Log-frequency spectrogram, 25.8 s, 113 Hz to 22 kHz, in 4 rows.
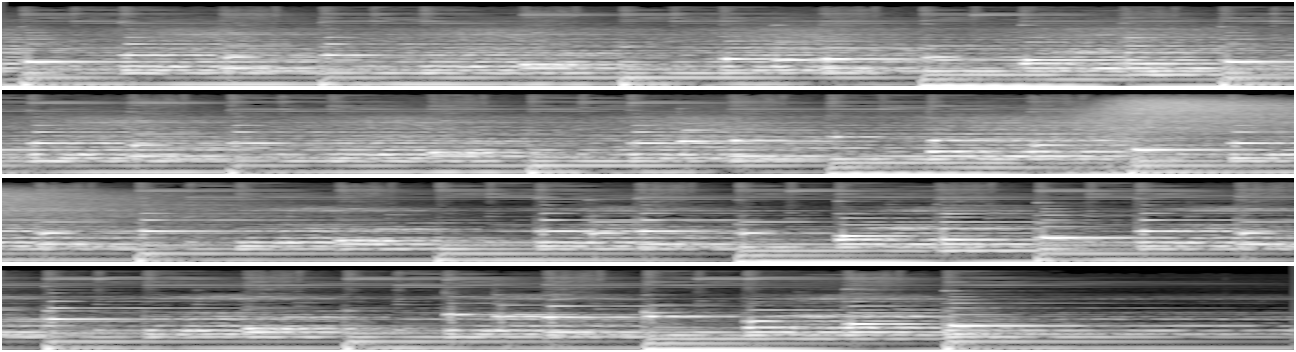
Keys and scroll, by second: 1.3 space, 10.3 ctrl+0.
